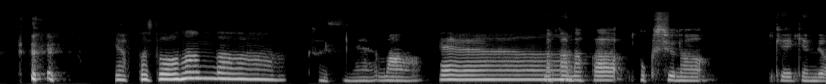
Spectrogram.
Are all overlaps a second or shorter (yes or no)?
yes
